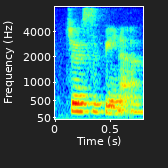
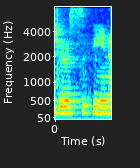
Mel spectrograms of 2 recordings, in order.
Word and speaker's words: Josefina: i would definitely recommend josefina or josefina however you want to pronounce it i know that some people don't do the j because that's like spanish and josefina but i just call her josephina but yes i would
